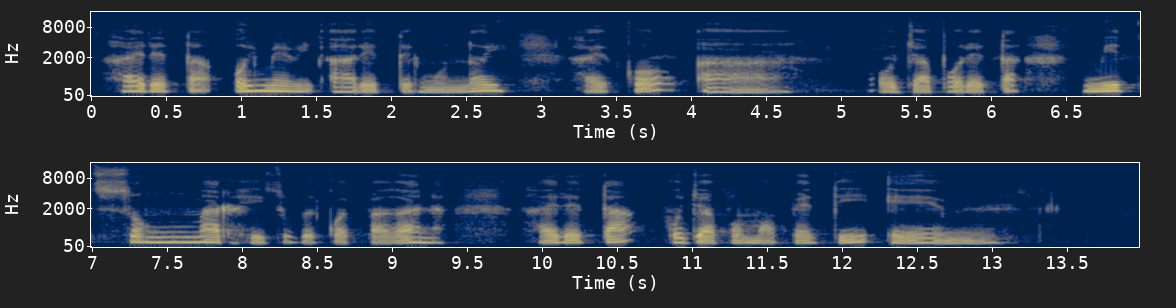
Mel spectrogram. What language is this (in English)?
Eastern Bolivian Guaraní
